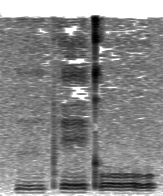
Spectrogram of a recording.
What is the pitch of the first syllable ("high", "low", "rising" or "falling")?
low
